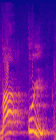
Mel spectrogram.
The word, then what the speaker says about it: baúl: La palabra baúl también tiene 2 sílabas, baúl, y la mayor fuerza de voz recae sobre la vocal débil. Al recaer sobre la vocal débil, le coloco tilde, y eso produce el hiato.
